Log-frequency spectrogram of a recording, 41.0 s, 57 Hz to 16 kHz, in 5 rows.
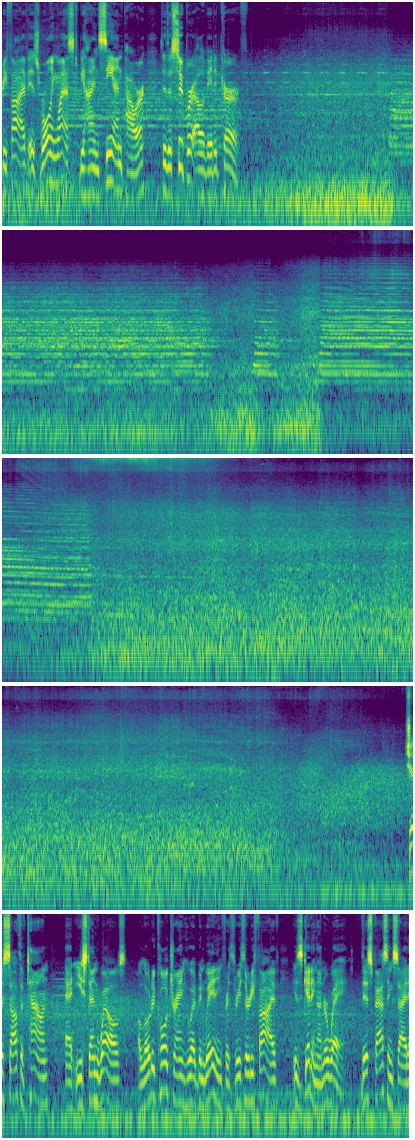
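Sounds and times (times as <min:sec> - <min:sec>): freight cars rumbling and clattering: 0:00.0 - 0:07.9, 0:18.2 - 0:41.0
train air horn blasts: 0:01.1 - 0:04.8, 0:07.7 - 0:12.5, 0:13.2 - 0:13.8, 0:14.6 - 0:18.4.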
